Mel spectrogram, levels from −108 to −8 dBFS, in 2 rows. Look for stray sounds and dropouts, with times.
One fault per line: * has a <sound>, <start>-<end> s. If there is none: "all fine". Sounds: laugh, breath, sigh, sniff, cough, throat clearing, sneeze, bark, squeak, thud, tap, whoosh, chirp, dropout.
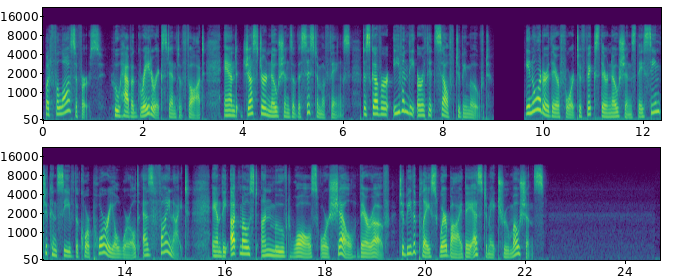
all fine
